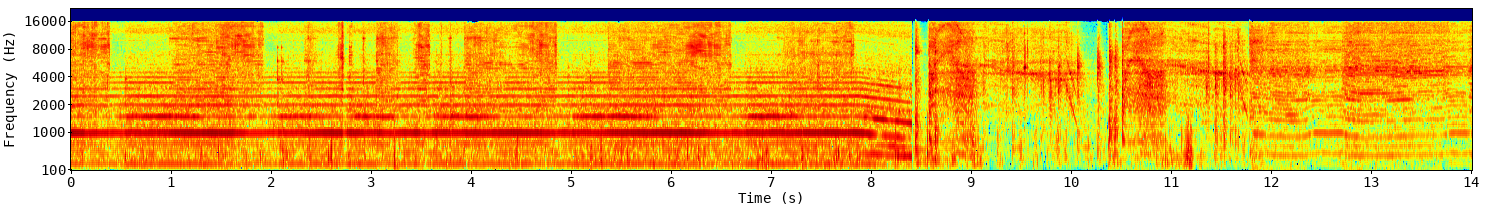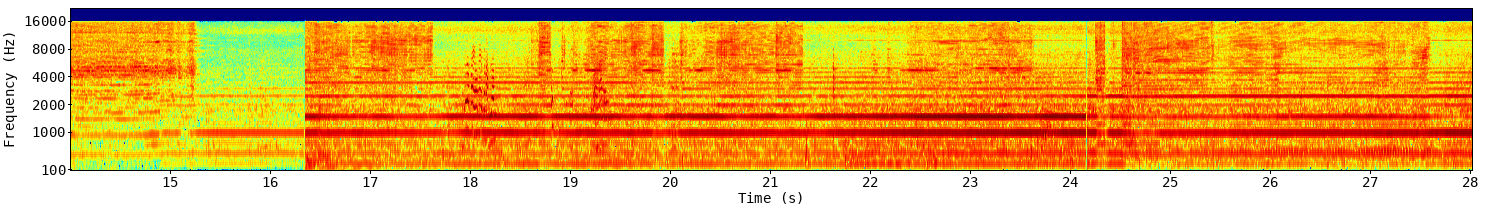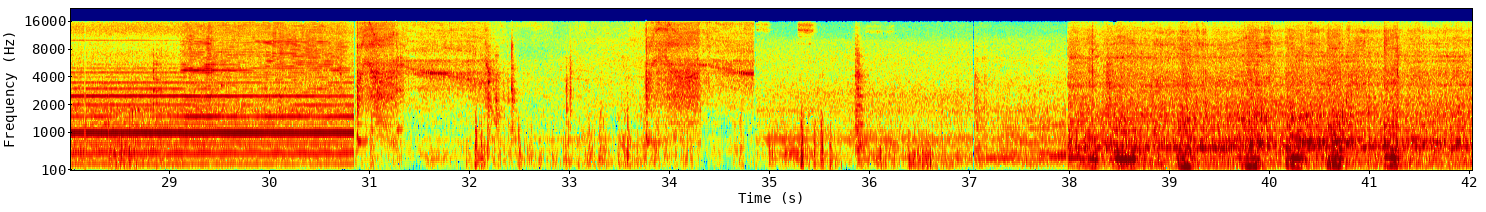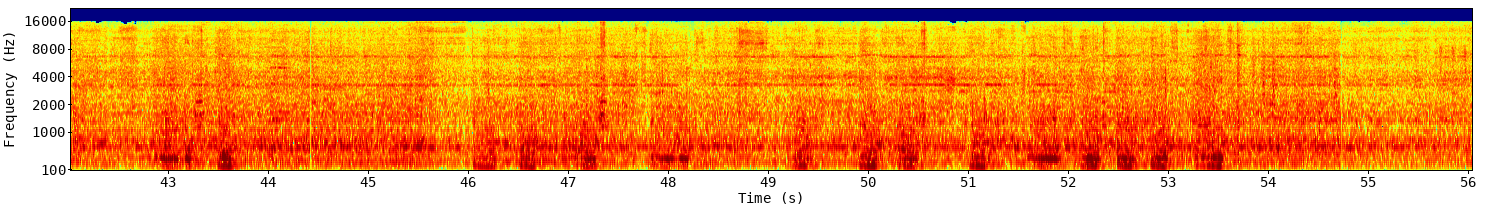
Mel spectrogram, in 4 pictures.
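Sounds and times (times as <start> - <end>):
miter saw cutting board: 0.0 - 32.2, 37.0 - 56.0
jointer-planer whining: 15.8 - 30.7, 37.1 - 54.8.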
